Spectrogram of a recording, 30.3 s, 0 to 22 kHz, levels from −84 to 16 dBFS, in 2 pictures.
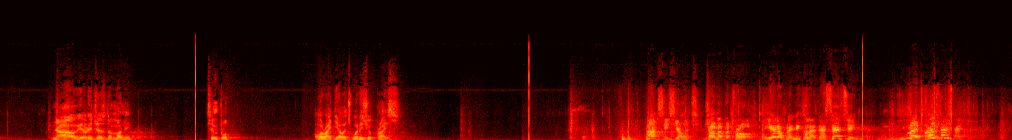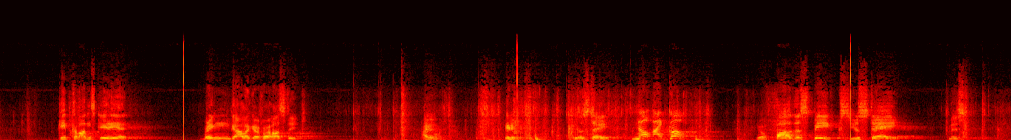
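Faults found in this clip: Sharp click at 2.93, 7.93, 12.93, 17.94, 22.94 and 27.94 s, every 5 s regardless of signal: file header played as audio, WAV chunk headers left in the joined stream and played as samples.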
